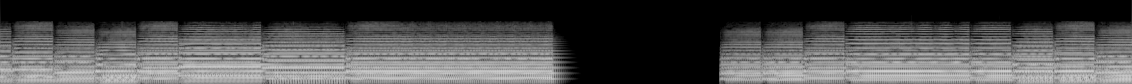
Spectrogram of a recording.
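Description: Instrumental hymn music in slow, held chords with a brass-like sound. The music stops on a held chord about halfway through, and after a second and a half of silence it starts again.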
